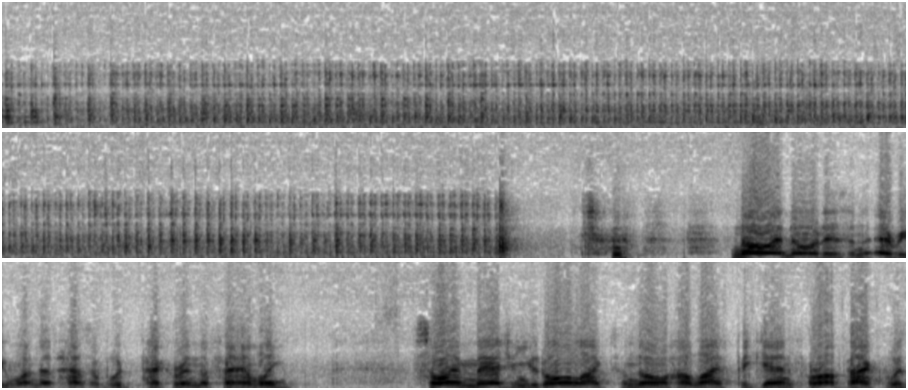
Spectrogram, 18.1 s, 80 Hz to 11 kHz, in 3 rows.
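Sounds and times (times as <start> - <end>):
rapid mechanical rattle: 0.0 - 9.6.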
